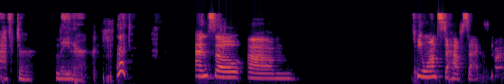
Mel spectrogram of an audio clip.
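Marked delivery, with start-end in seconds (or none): 0.0-1.4 weird stress on later, leaned on, soft whisper. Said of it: "a really weird stress on the word".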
